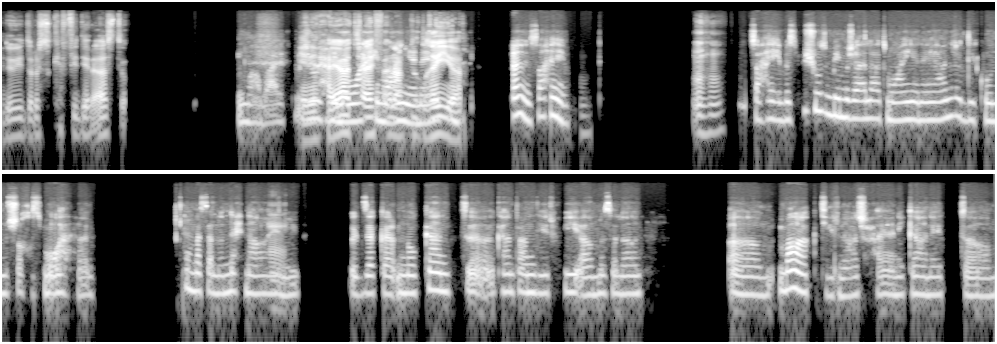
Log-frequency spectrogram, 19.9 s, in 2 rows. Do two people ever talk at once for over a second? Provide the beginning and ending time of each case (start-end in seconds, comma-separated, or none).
3.0-4.4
